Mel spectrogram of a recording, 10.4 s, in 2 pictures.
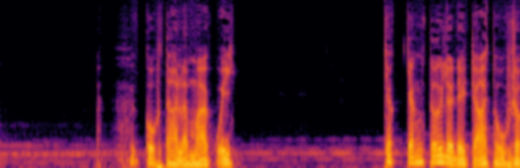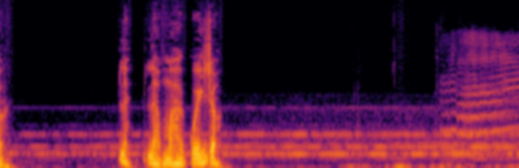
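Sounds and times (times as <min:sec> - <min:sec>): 
speech: 0:01.3 - 0:02.4, 0:03.8 - 0:05.4, 0:06.4 - 0:07.5
cat meowing mournfully: 0:09.6 - 0:10.3.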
